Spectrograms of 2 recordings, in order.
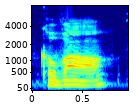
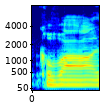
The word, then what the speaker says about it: Koval: Koval. Did I say it right? – Yeah. – Koval.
